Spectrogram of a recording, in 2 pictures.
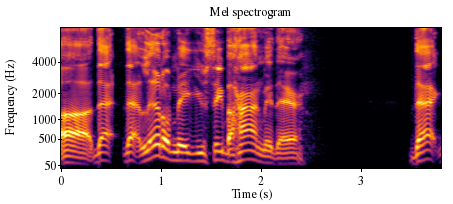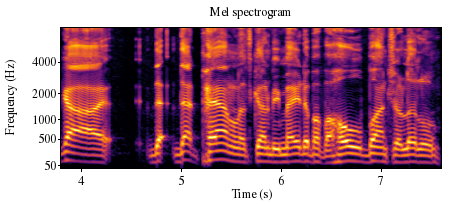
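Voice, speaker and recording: A man with an Alabama accent speaks at a moderate pace on a very clean recording with a silent background. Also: medium pitch for a man, ordinary pitch variation. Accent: Southern US (Alabama). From US South, Alabama. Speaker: live-stream host. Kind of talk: casual live-stream chat. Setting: live stream.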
